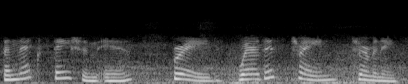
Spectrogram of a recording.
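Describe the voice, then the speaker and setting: Tinny female train announcer over loud noise. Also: mid-range voice, lively intonation, slow pace. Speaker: transit announcer. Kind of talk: scripted train station announcements. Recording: tinny band-limited train speaker, loud vehicle noise.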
